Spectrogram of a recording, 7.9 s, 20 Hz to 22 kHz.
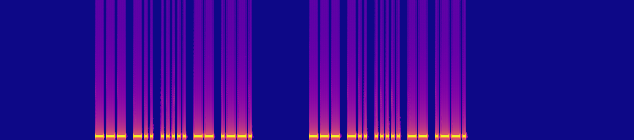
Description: Morse code, heard as a keyed tone, about 34 wpm, 700 Hz. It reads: OD5MP OD5MP
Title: DXCC-100 Call Signs - 5 Characters - Repeated 2x - 35wpm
